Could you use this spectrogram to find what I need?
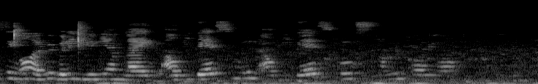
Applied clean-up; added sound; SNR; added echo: classical method log-MMSE.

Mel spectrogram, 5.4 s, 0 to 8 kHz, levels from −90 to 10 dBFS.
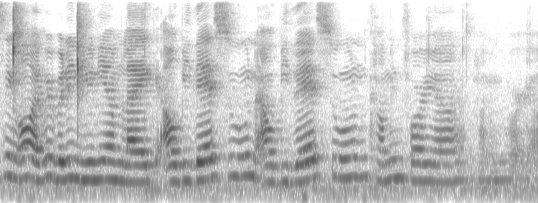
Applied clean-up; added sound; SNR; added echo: none; none; none; none.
